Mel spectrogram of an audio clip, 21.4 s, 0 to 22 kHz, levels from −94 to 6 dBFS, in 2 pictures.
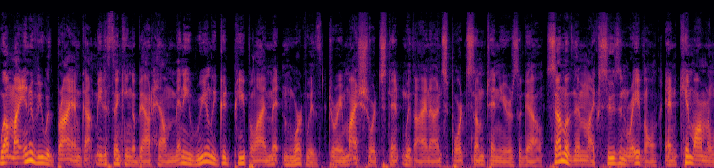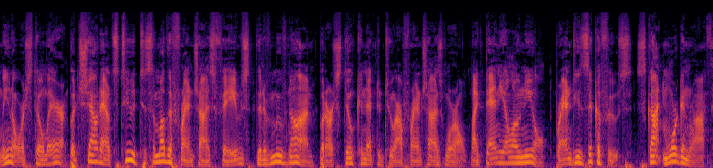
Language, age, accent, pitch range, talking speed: English, 60-79, American, 90-125 Hz, 195 wpm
